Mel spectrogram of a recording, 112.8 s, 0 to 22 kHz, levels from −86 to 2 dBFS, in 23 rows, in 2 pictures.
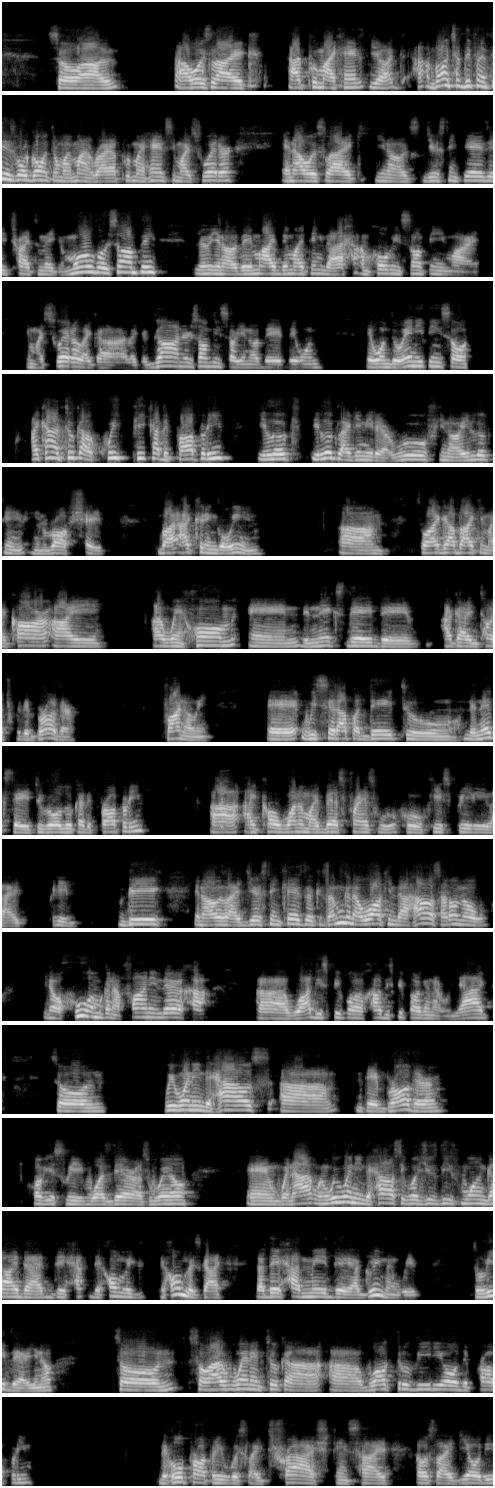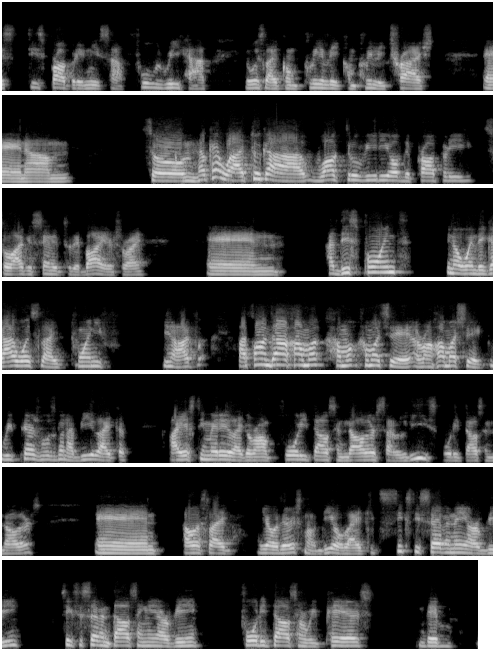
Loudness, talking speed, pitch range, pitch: -21 LUFS, 205 wpm, 150-195 Hz, 165 Hz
